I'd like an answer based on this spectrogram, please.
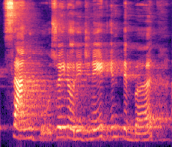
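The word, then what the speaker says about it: Tsangpo: Here T is silent, so we will pronounce it Sangpo.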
